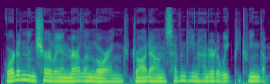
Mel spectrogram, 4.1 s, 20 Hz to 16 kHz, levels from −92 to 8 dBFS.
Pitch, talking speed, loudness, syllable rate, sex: 120 Hz, 205 wpm, -14 LUFS, 5.8 syllables/s, male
